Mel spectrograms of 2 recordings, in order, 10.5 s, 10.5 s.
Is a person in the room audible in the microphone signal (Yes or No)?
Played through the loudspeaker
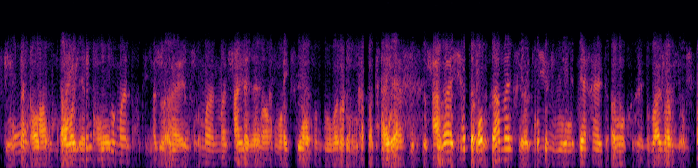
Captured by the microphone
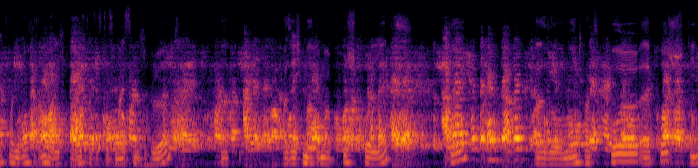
Yes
